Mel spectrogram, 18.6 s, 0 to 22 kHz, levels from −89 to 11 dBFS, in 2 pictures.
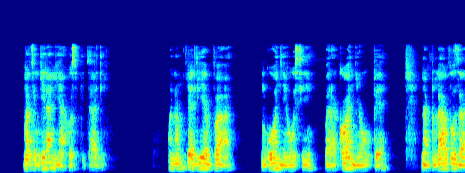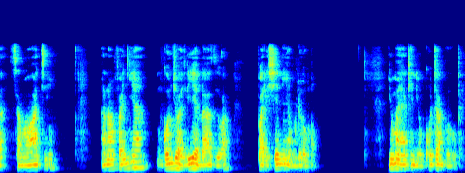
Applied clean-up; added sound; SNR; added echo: neural mask model DeepFilterNet 3.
